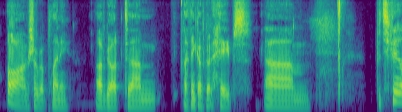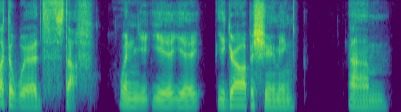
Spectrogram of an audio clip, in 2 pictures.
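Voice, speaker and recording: A medium-pitched man with an Australian accent, at a fairly slow pace with long, frequent pauses, in a dry, close sound with no echo. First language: a non-English home language. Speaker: podcast co-host. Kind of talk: casual chat.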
